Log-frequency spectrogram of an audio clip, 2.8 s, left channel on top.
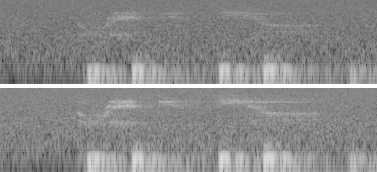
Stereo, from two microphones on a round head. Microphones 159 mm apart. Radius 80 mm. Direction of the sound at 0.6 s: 75° right (ahead or behind).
